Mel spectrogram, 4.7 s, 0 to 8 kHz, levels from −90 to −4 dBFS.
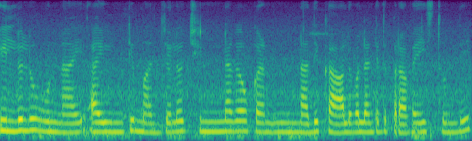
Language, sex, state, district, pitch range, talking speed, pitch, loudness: Telugu, female, Andhra Pradesh, Anantapur, 195-215 Hz, 140 wpm, 200 Hz, -16 LUFS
